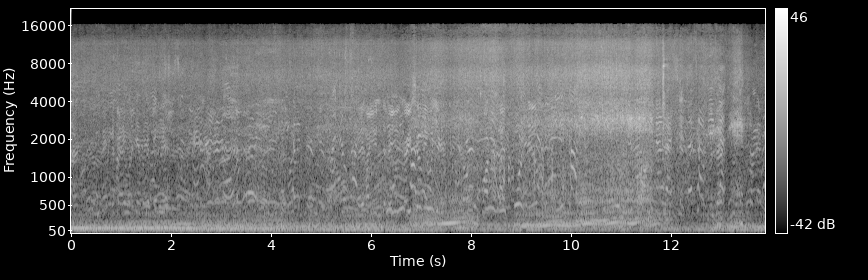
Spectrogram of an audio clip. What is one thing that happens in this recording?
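Mud splashes and squelches under spinning tyres.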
